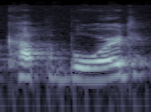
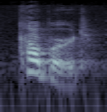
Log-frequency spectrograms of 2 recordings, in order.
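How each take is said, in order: First: The p sound is pronounced. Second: The p sound is silent. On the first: The speaker calls it wrong. "Don't say cupboard or cupboard" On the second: The speaker calls it right. "say cupboard"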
